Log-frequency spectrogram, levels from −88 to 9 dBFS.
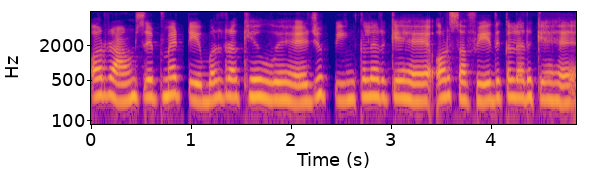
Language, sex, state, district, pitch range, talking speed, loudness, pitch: Hindi, female, Bihar, West Champaran, 225-260 Hz, 220 wpm, -14 LUFS, 245 Hz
